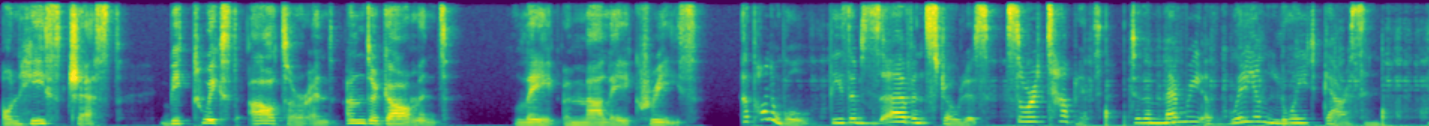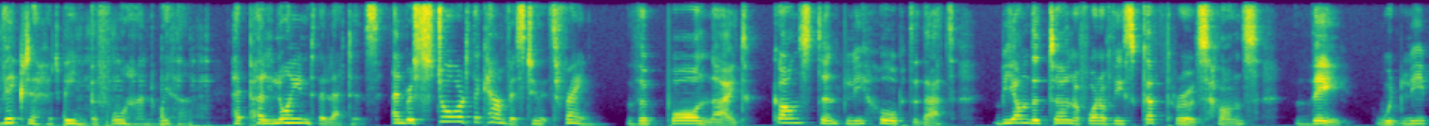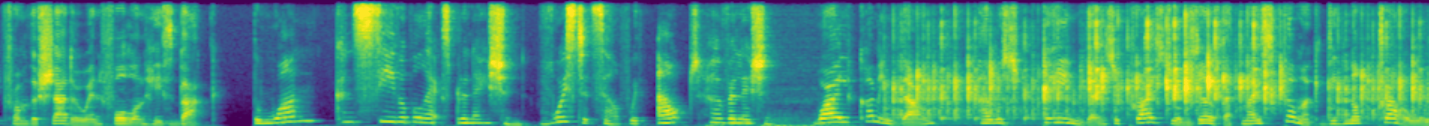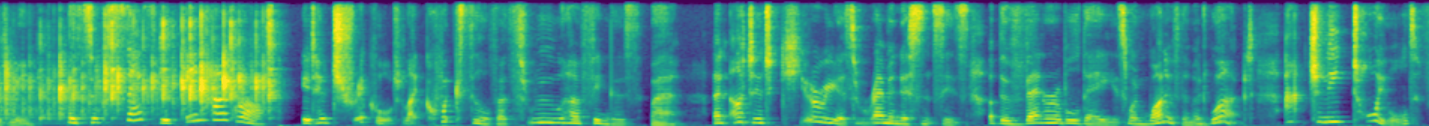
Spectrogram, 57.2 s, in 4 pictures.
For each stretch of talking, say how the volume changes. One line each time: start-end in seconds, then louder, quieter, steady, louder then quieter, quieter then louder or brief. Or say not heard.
0.0-57.1 steady.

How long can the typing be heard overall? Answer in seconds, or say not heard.
10 s.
